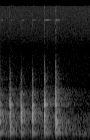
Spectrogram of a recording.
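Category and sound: impact, knocking on a door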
